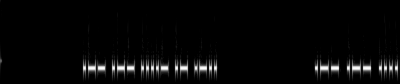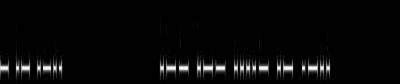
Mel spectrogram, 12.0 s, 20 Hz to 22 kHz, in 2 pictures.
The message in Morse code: WW4AL WW4AL WW4AL

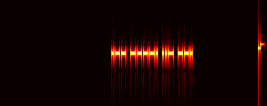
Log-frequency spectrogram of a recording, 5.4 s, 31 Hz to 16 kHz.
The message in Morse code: W9UG

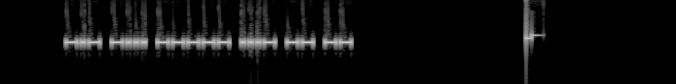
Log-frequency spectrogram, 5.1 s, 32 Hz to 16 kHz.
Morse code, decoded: KB0VMM

